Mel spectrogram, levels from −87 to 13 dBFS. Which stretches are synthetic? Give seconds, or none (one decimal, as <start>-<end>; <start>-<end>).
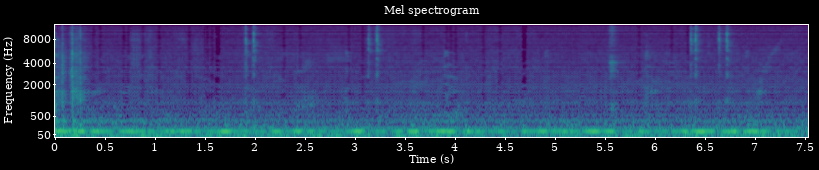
0.0-7.5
